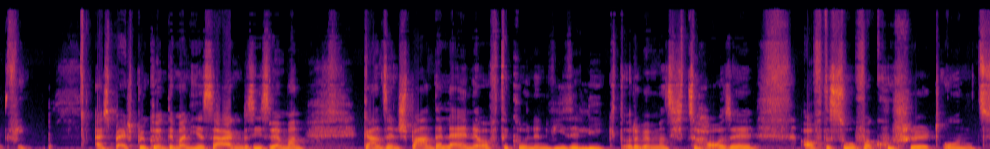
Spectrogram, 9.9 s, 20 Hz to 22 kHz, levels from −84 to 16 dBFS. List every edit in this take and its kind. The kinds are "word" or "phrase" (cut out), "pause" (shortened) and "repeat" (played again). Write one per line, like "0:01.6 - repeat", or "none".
none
